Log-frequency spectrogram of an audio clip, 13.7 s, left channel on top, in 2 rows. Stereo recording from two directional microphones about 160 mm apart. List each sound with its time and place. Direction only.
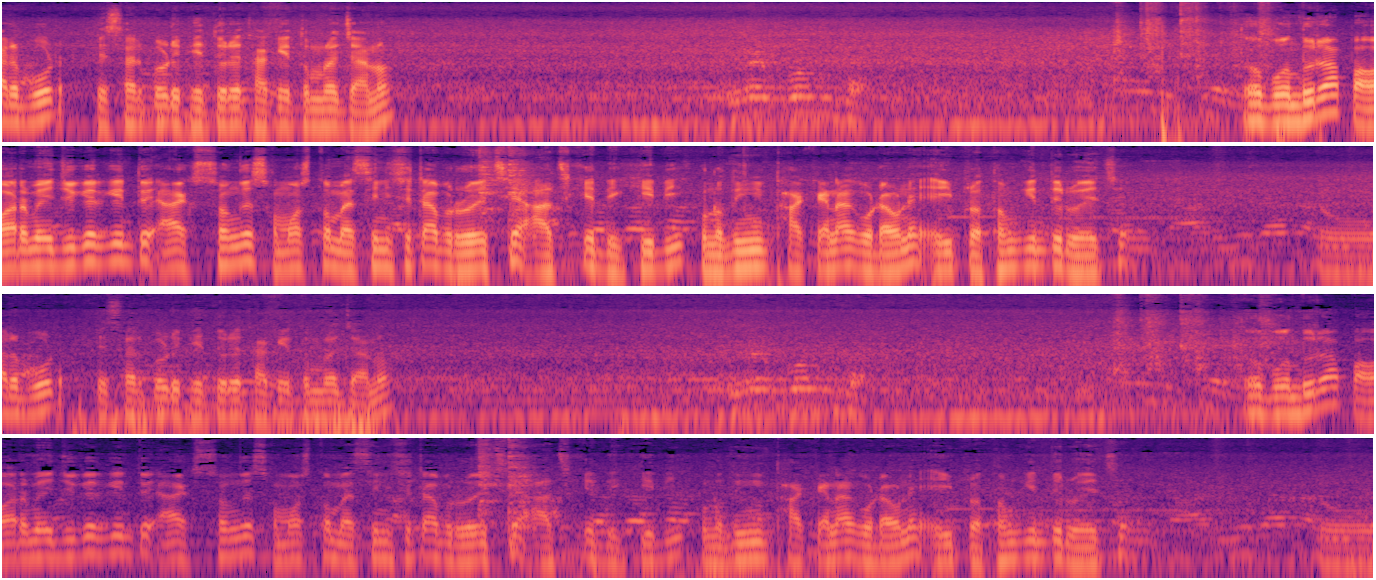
0.0 s speech: 5° left (ahead or behind)
1.6 s a man's voice: 20° left (ahead or behind)
6.2 s a man's voice: 20° left (ahead or behind)
10.6 s speech: 10° left (ahead or behind)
